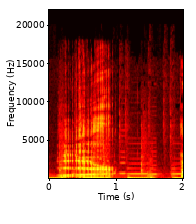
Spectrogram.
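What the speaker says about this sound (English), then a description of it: "You burped." A cartoon baby gives a loud, close burp as a read-aloud sound effect in a children's animated story, a drawn-out belch followed by short voiced sounds.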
